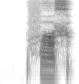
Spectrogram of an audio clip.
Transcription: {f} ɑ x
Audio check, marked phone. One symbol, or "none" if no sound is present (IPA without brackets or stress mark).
f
